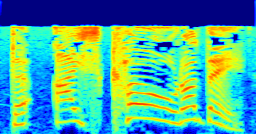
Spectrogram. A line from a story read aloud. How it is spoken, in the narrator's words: My screams ring through the building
